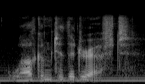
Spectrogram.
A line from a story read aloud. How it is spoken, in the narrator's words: I muttered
